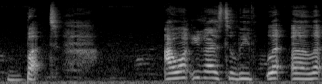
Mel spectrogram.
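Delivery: stammering, stuttering over a false start. Closing a video and asking viewers for comments, stuttering. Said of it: "I'm stuttering".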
